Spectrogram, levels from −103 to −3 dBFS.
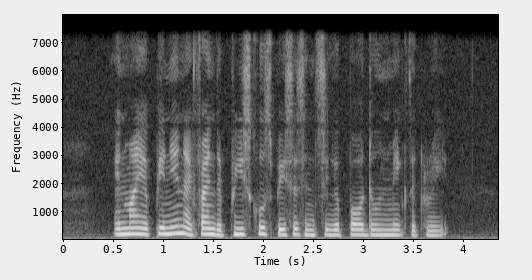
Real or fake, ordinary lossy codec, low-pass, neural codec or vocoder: real; none; 7.2 kHz; none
